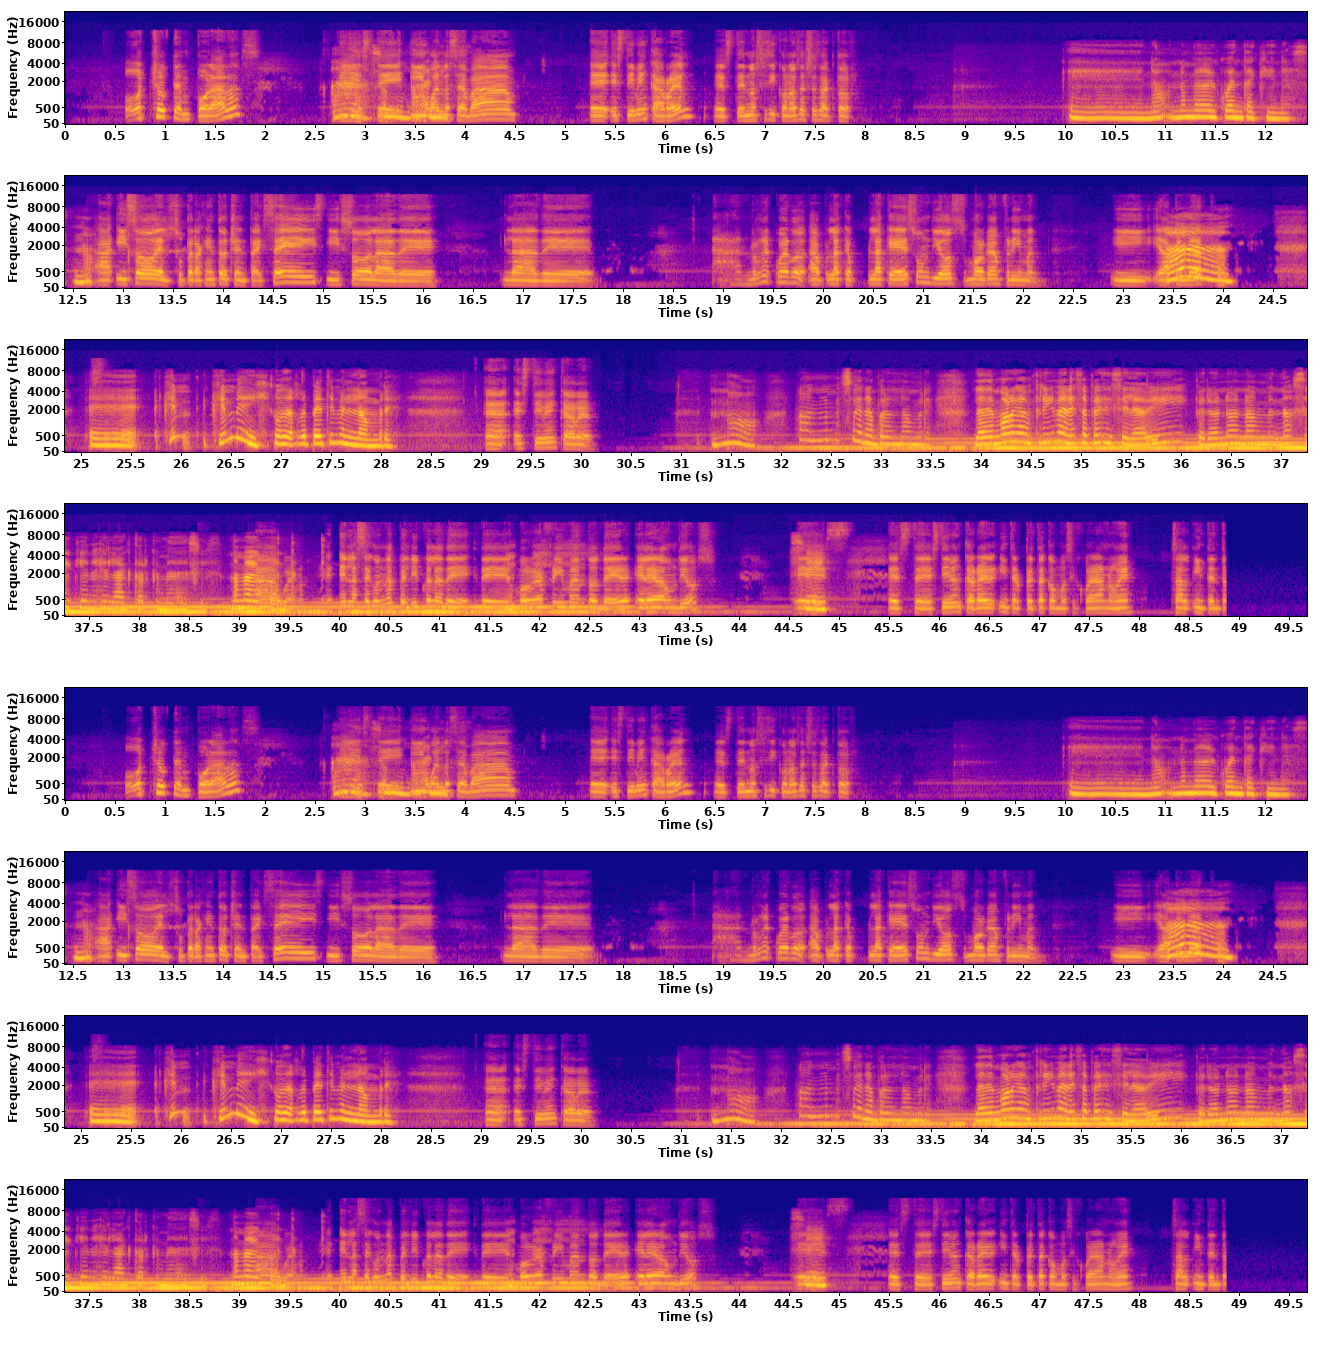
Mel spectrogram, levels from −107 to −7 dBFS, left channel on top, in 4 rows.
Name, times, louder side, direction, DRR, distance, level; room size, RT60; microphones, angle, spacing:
voice 1, 0.6-1.9 2.7-4.5 5.2-7.9 12.7-16.1 16.8-17.7 18.9-22.2 22.9-23.8 25.2-25.3 29.0-30.1 39.1-43.7 44.5-44.9 45.5-47.9 48.3-48.9, left 3 dB, 60° left, 2.6 m, -26 dB
voice 2, 2.7-3.8 10.0-12.7 23.4-24.1 24.5-28.8 31.3-39.6 41.7-41.8 44.5-44.9, left 2 dB, 30° left, 1.0 m, -23 dB
sound 1, 31.7-44.2, equal, ahead, 0.4 m, -23 dB
head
